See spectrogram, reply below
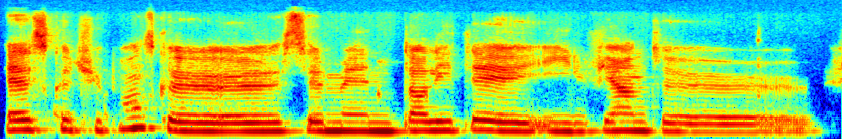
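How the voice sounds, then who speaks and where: A woman asks her questions slowly and hesitantly, restarting often. Her voice has a gravelly edge, and her pitch sits in a middle range. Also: little pitch movement, dull audio. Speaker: interviewer. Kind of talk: student research interview.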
